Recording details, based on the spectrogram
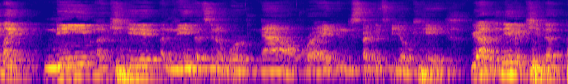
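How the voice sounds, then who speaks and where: Animated young man doing stand-up. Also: mid-range voice. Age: 20s. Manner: animated storytelling, voicing people in quoted lines. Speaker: stand-up comedian. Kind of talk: stand-up comedy set. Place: law school event hall with live audience. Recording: very echoey hall, voice from a distance.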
